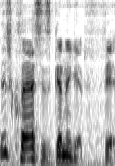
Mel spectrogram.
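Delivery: ordinary delivery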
